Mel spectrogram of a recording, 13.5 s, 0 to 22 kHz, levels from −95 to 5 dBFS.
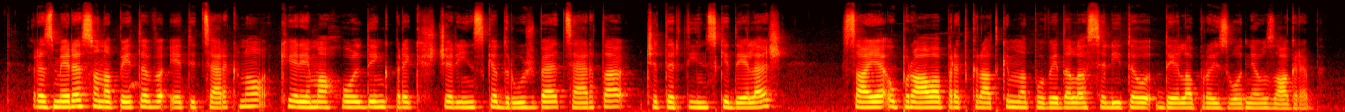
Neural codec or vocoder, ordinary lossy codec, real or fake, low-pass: none; none; real; 19.8 kHz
